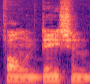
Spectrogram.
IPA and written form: faʊnˈdeɪʃn (foundation)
